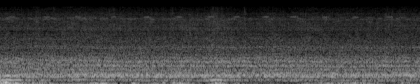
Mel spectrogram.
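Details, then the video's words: Many honey bees streaming out of their hive to swarm, heard as an unbroken, loud and even buzzing drone. "Bee Swarm Leaving the Hive"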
